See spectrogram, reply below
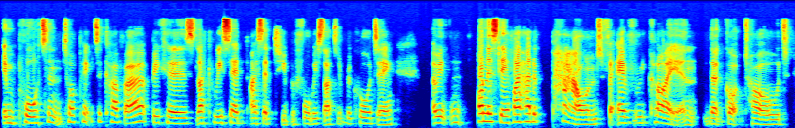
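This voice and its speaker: A woman's voice: sits low, a little mellow. A woman hosting a podcast, chatting enthusiastically with her guest. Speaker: podcast host. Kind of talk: conversational interview.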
